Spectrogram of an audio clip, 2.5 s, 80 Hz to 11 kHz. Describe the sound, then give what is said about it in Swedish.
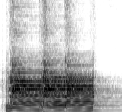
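A single sustained, overdriven electric guitar chord, played through a Vibrolux amplifier with a V30 speaker, rings out loudly for about two seconds with a slightly crunchy, harmonically rich tone, then cuts off abruptly. No voices are present. “Vibrolux med V30.”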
